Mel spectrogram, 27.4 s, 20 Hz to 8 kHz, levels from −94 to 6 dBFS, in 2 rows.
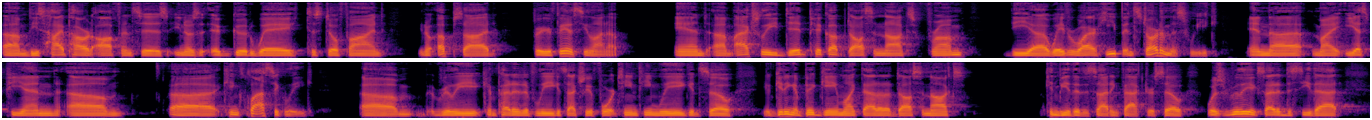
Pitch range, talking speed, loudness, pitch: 85-95 Hz, 185 wpm, -22 LUFS, 90 Hz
